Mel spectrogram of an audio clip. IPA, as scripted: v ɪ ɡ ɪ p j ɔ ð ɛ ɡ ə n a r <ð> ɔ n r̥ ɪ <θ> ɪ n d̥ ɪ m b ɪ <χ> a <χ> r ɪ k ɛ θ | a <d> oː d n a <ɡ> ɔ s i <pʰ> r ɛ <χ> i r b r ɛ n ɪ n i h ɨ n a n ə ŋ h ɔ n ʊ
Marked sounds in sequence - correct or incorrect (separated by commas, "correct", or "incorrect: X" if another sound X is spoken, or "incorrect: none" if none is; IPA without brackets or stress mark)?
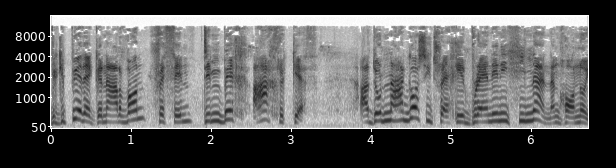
incorrect: v, correct, correct, correct, correct, correct, incorrect: tʰ, correct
